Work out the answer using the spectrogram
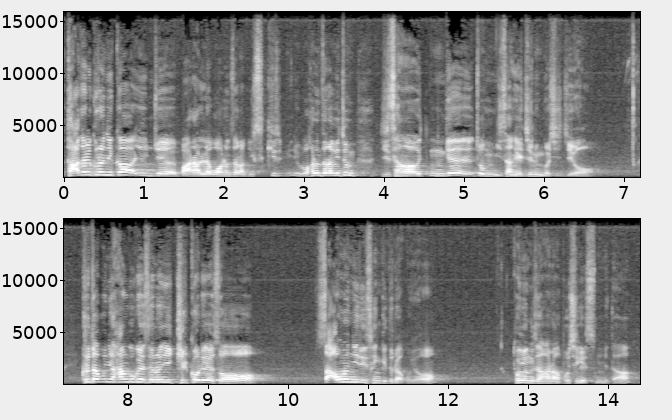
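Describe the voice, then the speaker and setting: A man's voice: high voice, sing-song, moderate pace, bright, forceful tone. A male pastor giving a sermon, explaining English phrases and telling personal anecdotes. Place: church sanctuary. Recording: long reverb of a church hall.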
